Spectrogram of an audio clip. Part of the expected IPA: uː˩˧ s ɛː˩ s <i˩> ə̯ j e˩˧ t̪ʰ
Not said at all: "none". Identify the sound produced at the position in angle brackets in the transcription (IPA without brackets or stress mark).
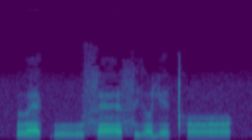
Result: i˩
